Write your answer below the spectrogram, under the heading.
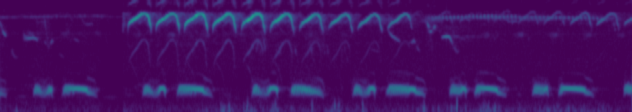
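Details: Wild dove, strong at fighting, cooing in paired hollow notes against a decoy while a loud series of rising high whistles repeats rapidly overhead for several seconds.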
